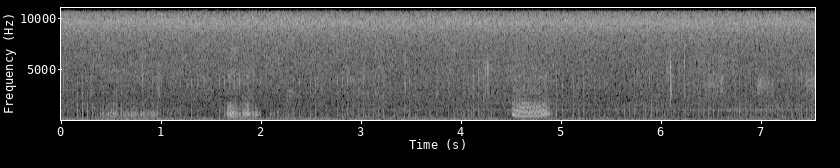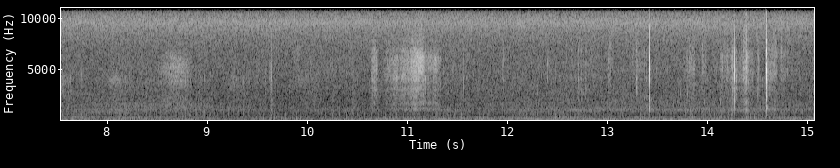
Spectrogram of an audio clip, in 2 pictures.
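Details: A kitten three weeks old purrs with a quiet, pulsing low hum, punctuated by a couple of short faint mews in the first seconds and scattered light taps and rustles toward the end.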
